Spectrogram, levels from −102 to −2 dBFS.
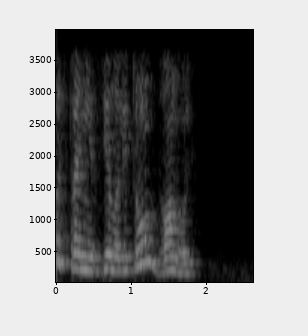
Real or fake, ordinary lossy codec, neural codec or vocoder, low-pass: real; AAC, 32 kbps; none; 3.6 kHz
